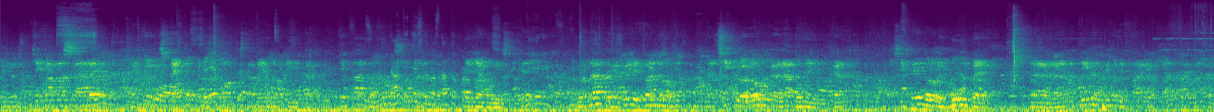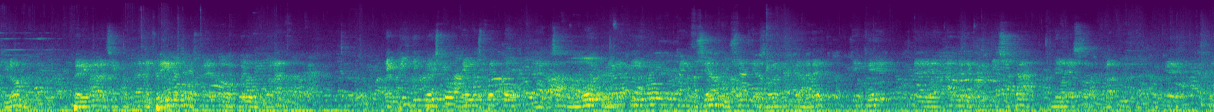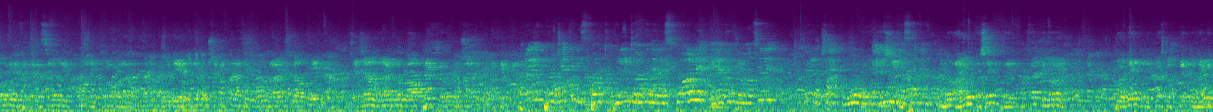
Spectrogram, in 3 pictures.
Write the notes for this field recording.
hearing to political propaganda while eating fishes, (not)understanding is not so minor part of tasteful pleasure of eating at this public gathering, project ”silent spaces”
